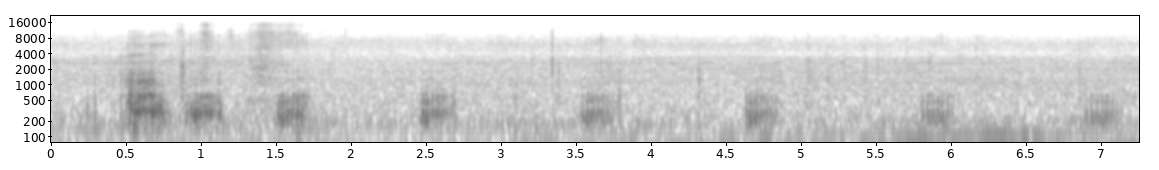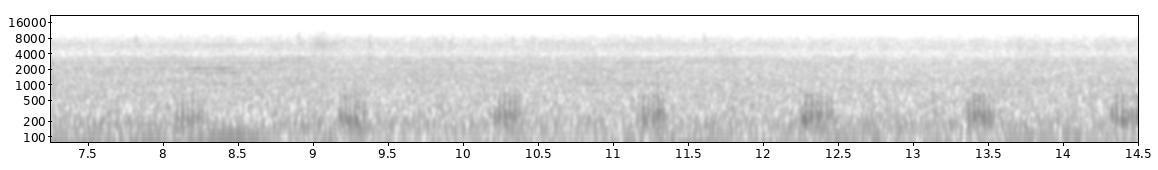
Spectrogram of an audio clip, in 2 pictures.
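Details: Low rhythmic pulses from a Maine Coon with newborn kittens, at a Saint Petersburg, Russia cattery, recur roughly once a second. A louder rustling burst opens the recording, then a steady muffled purr-like beat follows.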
